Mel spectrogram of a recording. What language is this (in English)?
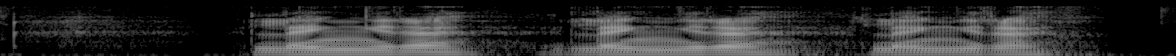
Norwegian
